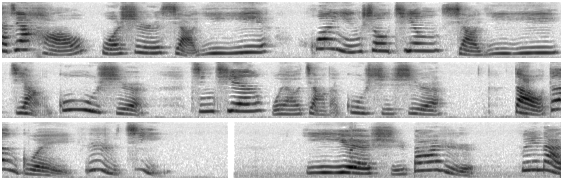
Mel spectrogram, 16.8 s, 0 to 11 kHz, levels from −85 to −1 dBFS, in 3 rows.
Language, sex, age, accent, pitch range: Chinese, male, 10-29, native, 300-450 Hz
